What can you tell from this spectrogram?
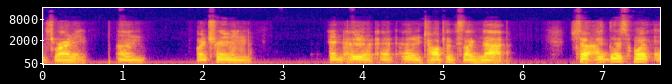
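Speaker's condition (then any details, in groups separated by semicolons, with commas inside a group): Cerebral palsy; tends to mess up words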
